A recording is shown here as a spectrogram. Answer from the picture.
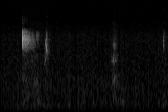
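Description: Near silence broken by a sharp click about a quarter second in and a fainter click just after, like a computer mouse click advancing a presentation slide.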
